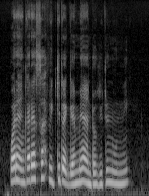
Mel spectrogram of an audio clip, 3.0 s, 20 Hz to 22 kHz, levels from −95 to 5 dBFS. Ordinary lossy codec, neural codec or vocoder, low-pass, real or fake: none; vocoder, 44.1 kHz, 128 mel bands, Pupu-Vocoder; none; fake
